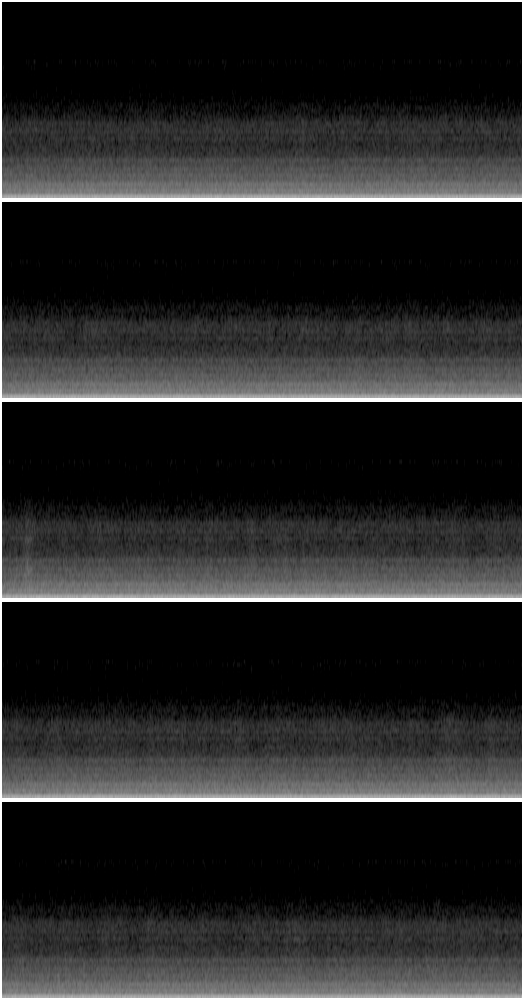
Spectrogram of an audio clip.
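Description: Steady low rumble and hum of a ship's running machinery, with faint constant tones above it.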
